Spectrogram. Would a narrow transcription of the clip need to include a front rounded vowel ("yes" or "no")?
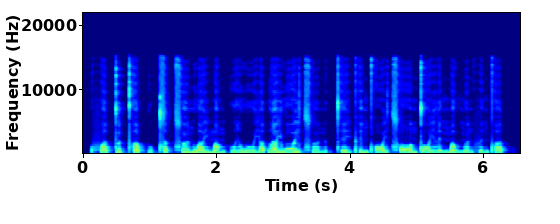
no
